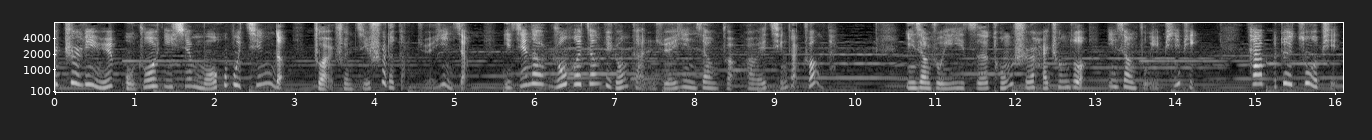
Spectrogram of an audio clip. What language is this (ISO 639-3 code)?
zho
